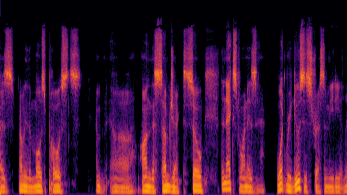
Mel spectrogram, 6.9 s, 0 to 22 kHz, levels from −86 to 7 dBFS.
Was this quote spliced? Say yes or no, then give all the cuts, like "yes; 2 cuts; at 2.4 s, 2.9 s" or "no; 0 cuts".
no; 0 cuts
